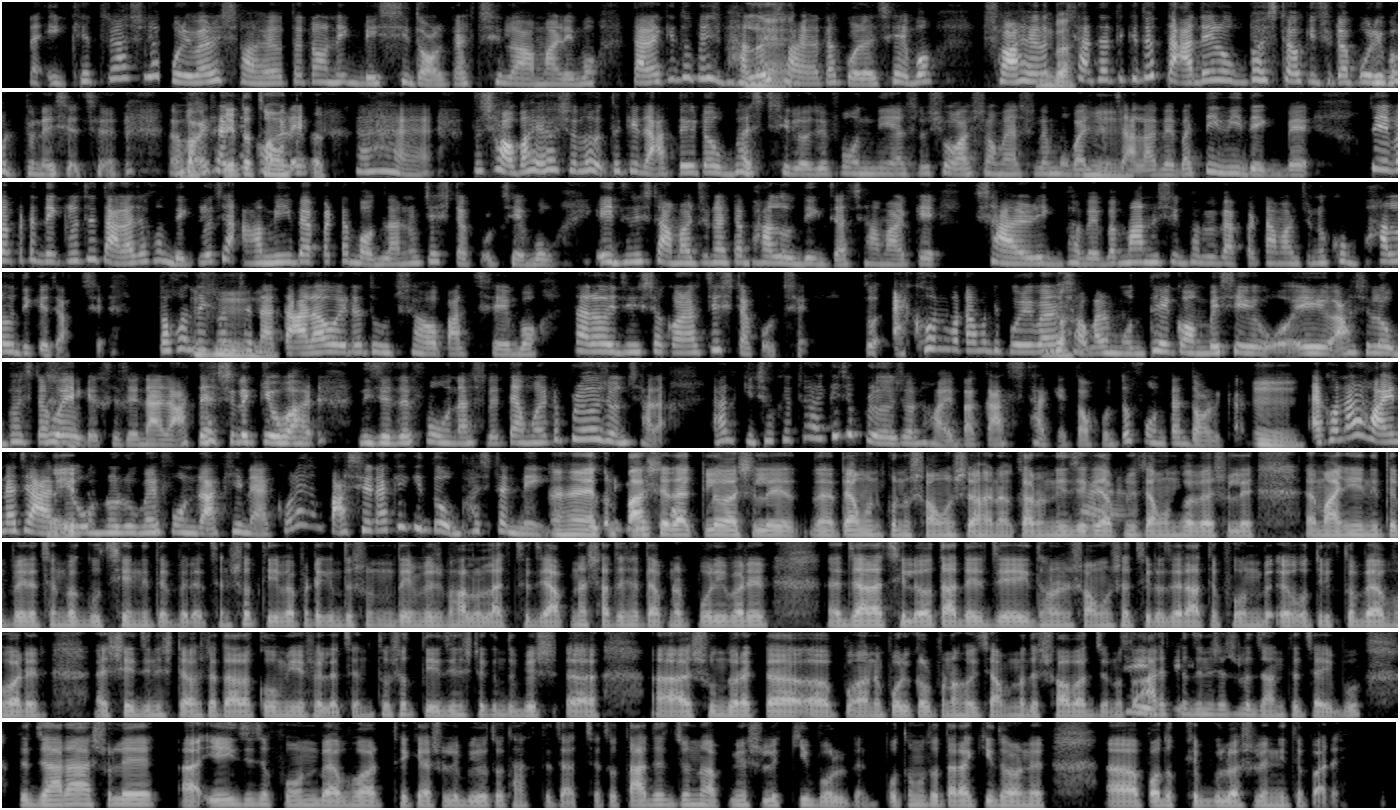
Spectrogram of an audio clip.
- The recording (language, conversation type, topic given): Bengali, podcast, রাতে ফোনের পর্দা থেকে দূরে থাকতে আপনার কেমন লাগে?
- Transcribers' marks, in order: laughing while speaking: "পরিবর্তন"; laughing while speaking: "হয় না যে ঘরে"; chuckle; tapping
